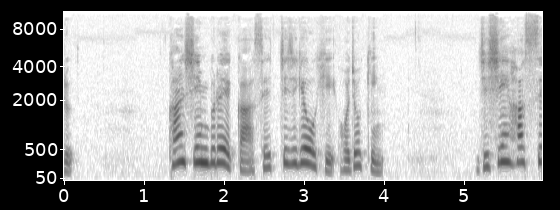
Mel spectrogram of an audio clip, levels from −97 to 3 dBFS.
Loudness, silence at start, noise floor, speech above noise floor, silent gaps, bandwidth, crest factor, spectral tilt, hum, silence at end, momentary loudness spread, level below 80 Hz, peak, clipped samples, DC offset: -37 LUFS; 0 s; -71 dBFS; 35 dB; none; 11 kHz; 20 dB; -4 dB/octave; none; 0 s; 14 LU; -86 dBFS; -18 dBFS; under 0.1%; under 0.1%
